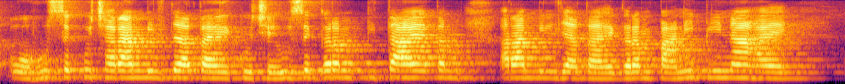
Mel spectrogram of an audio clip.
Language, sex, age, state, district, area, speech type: Hindi, female, 60+, Uttar Pradesh, Varanasi, rural, spontaneous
